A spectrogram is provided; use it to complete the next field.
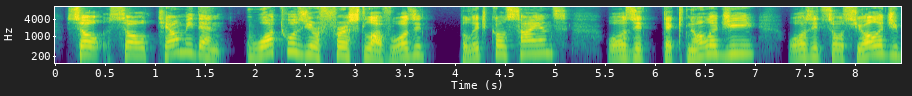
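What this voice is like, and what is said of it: Speaks with a noticeable foreign accent. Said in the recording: “just listening to your accent... I wanted to be a Soviet political specialist”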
